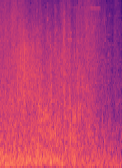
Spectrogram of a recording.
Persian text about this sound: پس شما بگه انفجار اتمی رسیدین؟ این خود مواد اتمی نبوده که منفجر شده، فشار بخار بوده که محفظه رو منفجر کرده.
